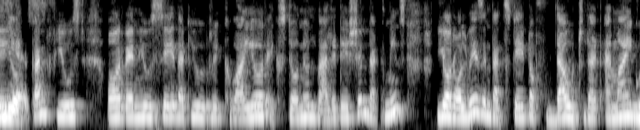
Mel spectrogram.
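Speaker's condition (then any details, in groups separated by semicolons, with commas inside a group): No condition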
